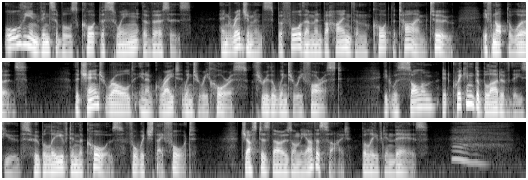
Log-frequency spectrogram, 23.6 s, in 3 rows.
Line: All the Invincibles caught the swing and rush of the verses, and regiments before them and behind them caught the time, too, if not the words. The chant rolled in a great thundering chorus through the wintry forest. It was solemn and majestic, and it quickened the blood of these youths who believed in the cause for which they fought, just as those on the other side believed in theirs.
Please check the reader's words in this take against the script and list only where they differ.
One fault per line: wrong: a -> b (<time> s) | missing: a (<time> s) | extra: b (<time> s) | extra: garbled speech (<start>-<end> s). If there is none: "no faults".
missing: and rush of (2.1 s)
wrong: thundering -> wintry (10.5 s)
missing: and majestic and (14.4 s)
